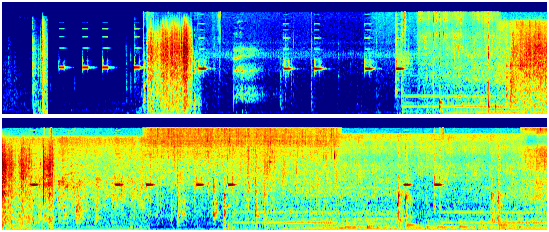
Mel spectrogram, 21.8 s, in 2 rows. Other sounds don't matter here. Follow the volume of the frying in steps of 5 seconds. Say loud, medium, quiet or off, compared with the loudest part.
off, loud, loud, loud, loud.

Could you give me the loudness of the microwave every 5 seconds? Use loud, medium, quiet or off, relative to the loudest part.
medium, loud, loud, loud, loud.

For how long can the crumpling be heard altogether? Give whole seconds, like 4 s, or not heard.
4 s.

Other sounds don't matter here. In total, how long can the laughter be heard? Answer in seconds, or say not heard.
2 s.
